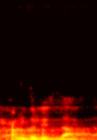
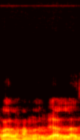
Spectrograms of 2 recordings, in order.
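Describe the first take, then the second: First: It is said in a delighted, satisfied tone. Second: It is said in a flat, resigned tone. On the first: The speaker has just eaten a lavish feast. "সেদিনও তো আলহামদুলিল্লাহ কন" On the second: The speaker has had only plain lentils and rice. "কিন্তু কিন্তু সুর পার্থক্য।"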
